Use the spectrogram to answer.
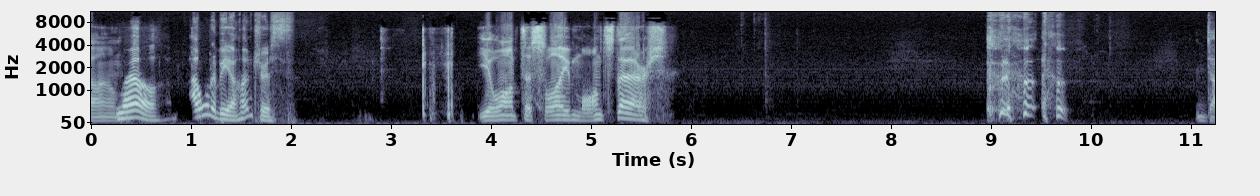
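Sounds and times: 
speech: 0:00.0 - 0:02.1, 0:03.9 - 0:05.8, 0:09.0 - 0:09.9, 0:11.1 - 0:11.2
throaty coughs: 0:09.0 - 0:09.9.

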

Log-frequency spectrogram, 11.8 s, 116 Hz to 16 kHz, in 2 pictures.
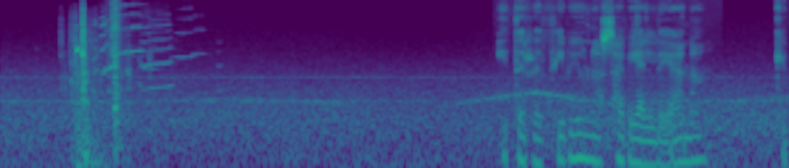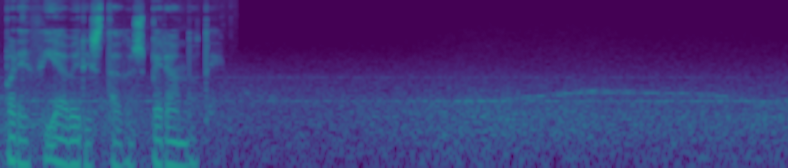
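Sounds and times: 
door latch clunk: 0:00.4 - 0:01.5
door creaking: 0:00.4 - 0:01.7
speech: 0:03.8 - 0:07.6.

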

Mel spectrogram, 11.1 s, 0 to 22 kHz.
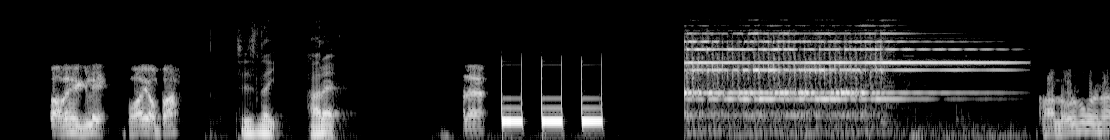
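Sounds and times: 
speech: 0:00.5 - 0:03.5, 0:04.6 - 0:05.0, 0:10.4 - 0:11.1
phone call electronic ring tones: 0:06.8 - 0:10.3.

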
